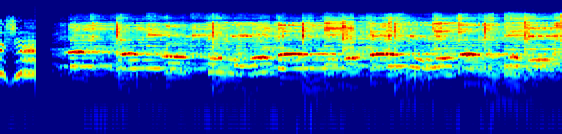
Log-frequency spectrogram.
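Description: Music with an electronically processed singing voice carrying a wavering melody, starting after a brief break about a third of a second in.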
